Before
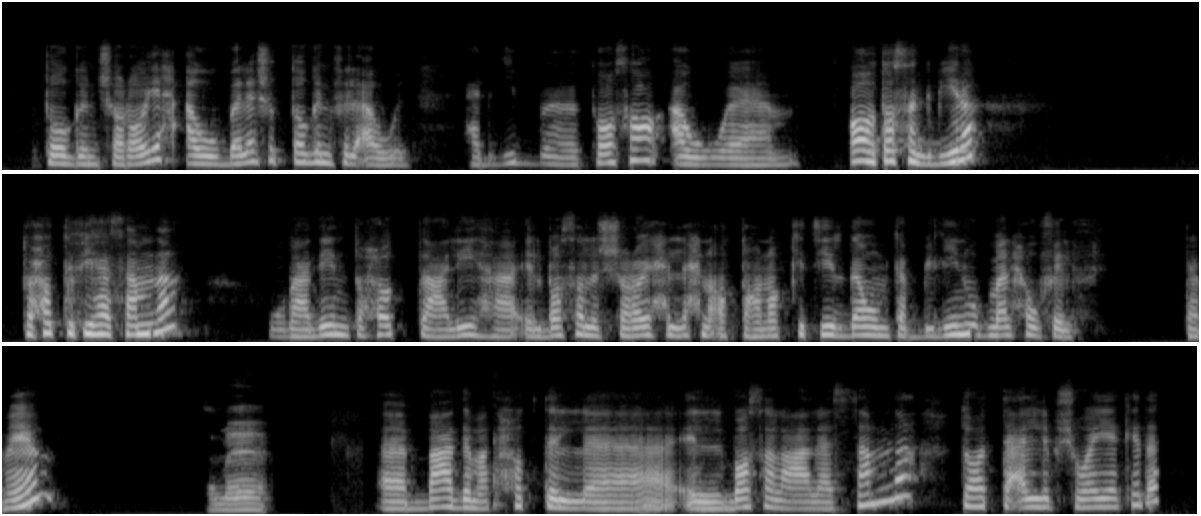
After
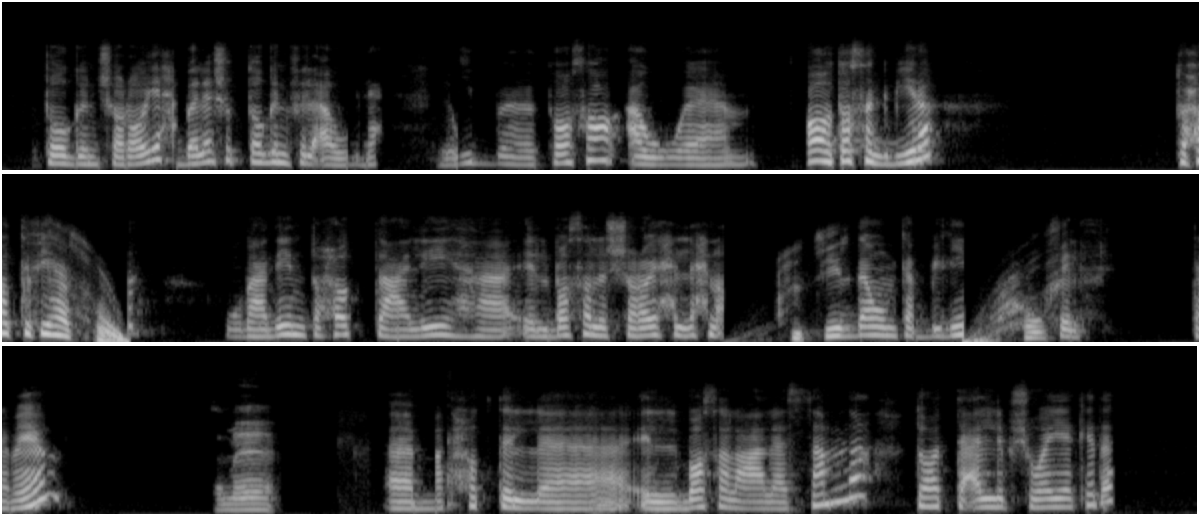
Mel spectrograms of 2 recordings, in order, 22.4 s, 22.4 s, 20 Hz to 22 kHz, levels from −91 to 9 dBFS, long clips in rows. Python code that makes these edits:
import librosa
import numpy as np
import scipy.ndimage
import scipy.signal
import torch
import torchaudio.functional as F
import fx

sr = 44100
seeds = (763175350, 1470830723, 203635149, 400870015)

y = fx.edit(x, sr, fx.cut(start_s=1.09, length_s=0.27),
    fx.reverse_span(start_s=2.42, length_s=0.69),
    fx.tape_stop(start_s=8.05, length_s=0.49),
    fx.stretch_span(start_s=10.22, length_s=0.63, factor=1.5),
    fx.tape_start(start_s=11.93, length_s=0.81),
    fx.tape_start(start_s=13.43, length_s=0.65),
    fx.cut(start_s=17.62, length_s=0.33), tone=tone)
